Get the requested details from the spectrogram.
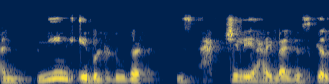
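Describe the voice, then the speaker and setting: A man with a Telugu accent speaks at a moderate pace, somewhat breathy. His pitch swings very widely. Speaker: aptitude trainer. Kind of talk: lecture.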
